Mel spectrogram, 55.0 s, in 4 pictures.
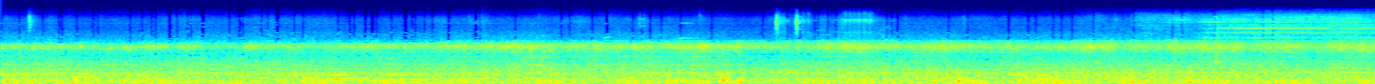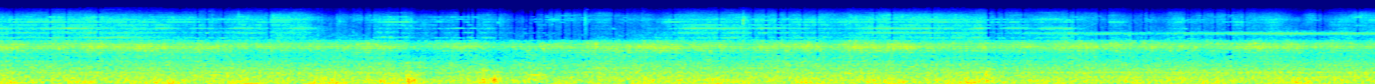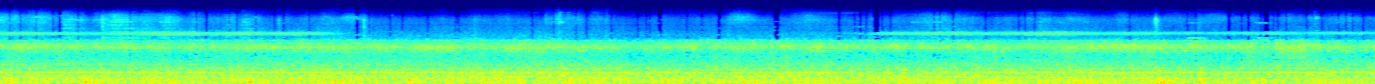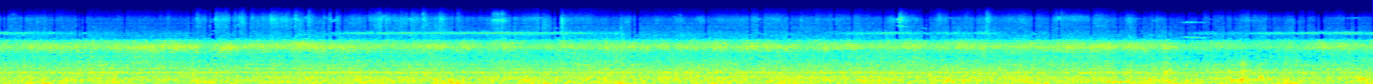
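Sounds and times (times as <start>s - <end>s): train wheels rumbling on track: 0.0s - 54.9s
faint high whine: 9.6s - 32.2s.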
